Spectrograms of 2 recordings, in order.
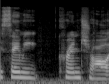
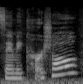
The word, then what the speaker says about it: Sammy Kershaw: a 10 a and I say it wrong every time I think I say Sammy khaw and it's Sammy Kershaw a Sammy Kershaw concert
